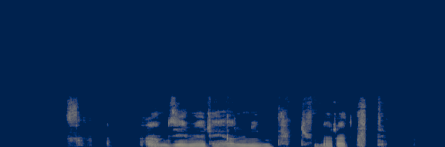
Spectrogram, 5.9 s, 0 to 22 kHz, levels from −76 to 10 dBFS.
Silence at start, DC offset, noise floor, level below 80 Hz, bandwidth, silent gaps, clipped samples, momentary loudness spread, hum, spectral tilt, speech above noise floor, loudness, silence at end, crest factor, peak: 0.9 s; under 0.1%; under -90 dBFS; -60 dBFS; 8 kHz; 3.94-4.00 s, 4.93-5.02 s; under 0.1%; 9 LU; none; -5 dB/octave; over 59 dB; -31 LUFS; 0.8 s; 22 dB; -12 dBFS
